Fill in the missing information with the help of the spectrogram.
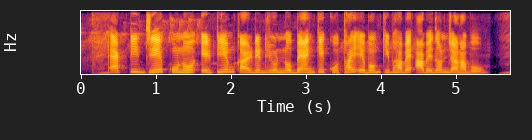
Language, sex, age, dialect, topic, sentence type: Bengali, female, 18-24, Northern/Varendri, banking, question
